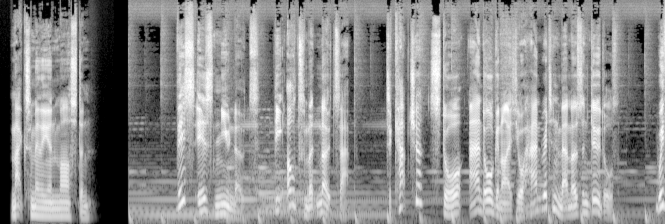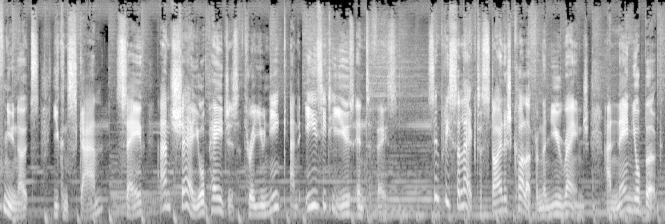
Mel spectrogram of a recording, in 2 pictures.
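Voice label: Male corporate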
